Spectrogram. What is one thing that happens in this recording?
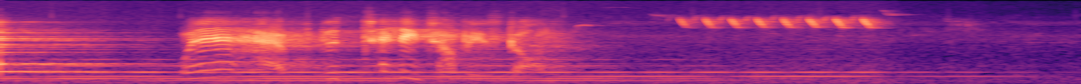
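A voice speaks cheerfully through a loudspeaker.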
